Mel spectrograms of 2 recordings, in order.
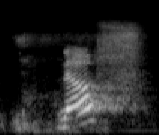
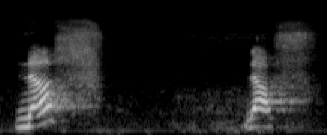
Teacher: Ketika huruf fa bertanda sukun, dia ada keluar angin sedikit. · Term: sifat berangin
